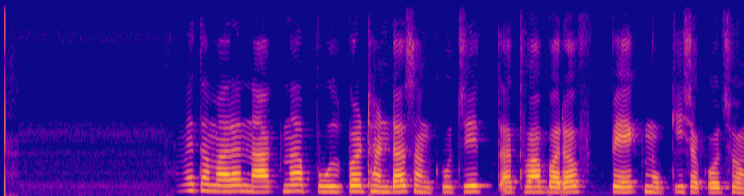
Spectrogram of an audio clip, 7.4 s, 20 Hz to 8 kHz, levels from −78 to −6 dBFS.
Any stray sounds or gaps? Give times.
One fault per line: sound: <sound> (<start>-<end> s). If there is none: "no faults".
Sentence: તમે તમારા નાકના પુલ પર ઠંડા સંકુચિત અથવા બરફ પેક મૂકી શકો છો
no faults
